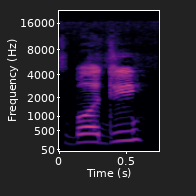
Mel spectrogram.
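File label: "body", Nigerian Pidgin, female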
